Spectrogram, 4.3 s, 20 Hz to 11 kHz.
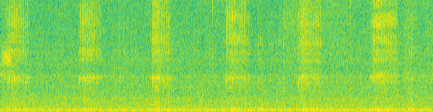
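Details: Relaxed cat named Clarence with happy toes, purring continuously in a low hum broken by soft breath pulses repeating about 80 times a minute, in a quiet room.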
